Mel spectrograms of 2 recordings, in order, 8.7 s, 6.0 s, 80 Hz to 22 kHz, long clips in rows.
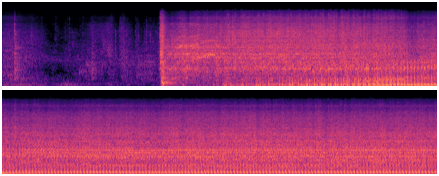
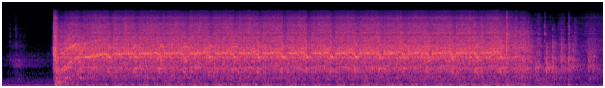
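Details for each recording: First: Westinghouse WGen9500 generator that would not start from no spark, now running after the no-spark fault was fixed. It catches after a pull and settles into a steady, loud governed drone with no misses, though producing heavy smoke. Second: Westinghouse WGen9500 generator that wouldn't start, after carb cleaner sprayed into the intake: steady electric cranking about four seconds with no firing though fuel is present; no spark, traced to a carboned, fouled spark plug.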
